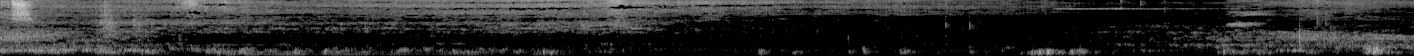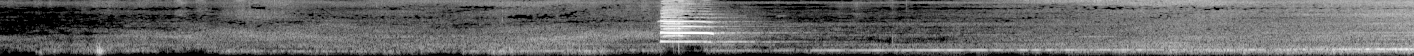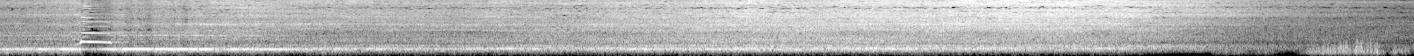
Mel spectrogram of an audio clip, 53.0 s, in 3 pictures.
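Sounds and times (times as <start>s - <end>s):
train wheels on rails: 0.0s - 13.8s, 15.7s - 53.0s
electric locomotive humming: 0.0s - 53.0s
train horn blast: 25.8s - 29.2s, 34.6s - 39.2s.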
